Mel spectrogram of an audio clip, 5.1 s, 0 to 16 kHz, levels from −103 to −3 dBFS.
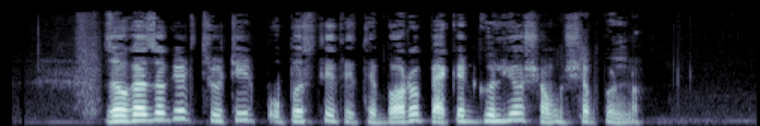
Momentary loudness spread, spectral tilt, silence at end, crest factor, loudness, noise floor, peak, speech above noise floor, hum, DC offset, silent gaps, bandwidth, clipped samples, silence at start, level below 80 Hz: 14 LU; -7 dB/octave; 0.8 s; 20 dB; -24 LUFS; -65 dBFS; -4 dBFS; 42 dB; none; under 0.1%; none; 11 kHz; under 0.1%; 0.6 s; -74 dBFS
